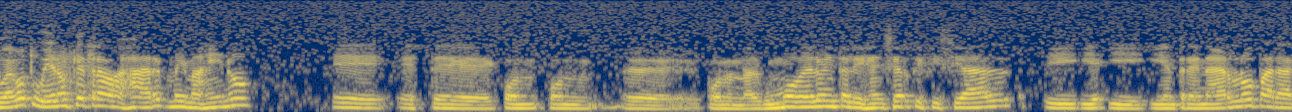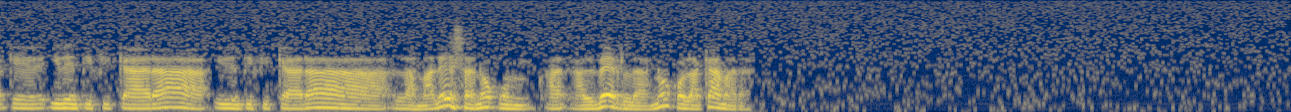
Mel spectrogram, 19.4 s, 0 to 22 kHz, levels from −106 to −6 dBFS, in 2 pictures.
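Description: From start to finish the speech carries overdone noise removal: a noise reducer set too strong has pulled individual frequency bands down whenever they sat near its noise estimate, taking quiet parts of the voice with them and leaving a background that drops and breaks up into twinkling specks. Unlike a noise gate, it works band by band rather than switching the whole signal on and off.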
